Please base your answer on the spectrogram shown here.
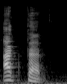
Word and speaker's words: আক্তার: এখানে ভালোভাবে খেয়াল করে দেখুন, এখানে ক এই বর্ণটি উচ্চারিত হয়েছে, ত এই বর্ণটি উচ্চারিত হয়েছে।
